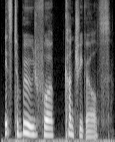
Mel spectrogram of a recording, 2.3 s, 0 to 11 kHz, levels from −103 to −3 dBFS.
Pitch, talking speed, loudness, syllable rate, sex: 175 Hz, 105 wpm, -17 LUFS, 3.7 syllables/s, female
